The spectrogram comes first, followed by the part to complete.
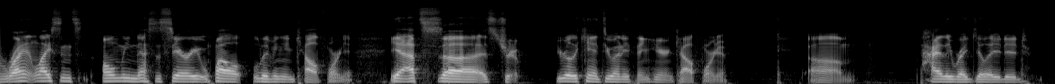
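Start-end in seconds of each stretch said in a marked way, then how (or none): none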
